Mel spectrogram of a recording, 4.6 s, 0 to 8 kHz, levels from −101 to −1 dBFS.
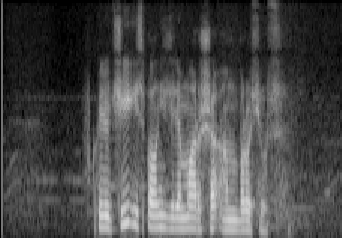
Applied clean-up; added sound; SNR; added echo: none; none; none; none.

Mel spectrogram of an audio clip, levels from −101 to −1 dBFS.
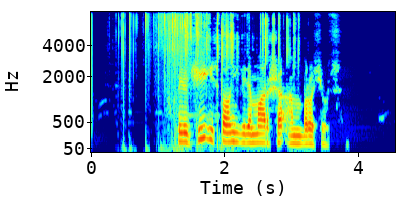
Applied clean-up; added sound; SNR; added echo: classical method spectral subtraction.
